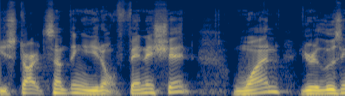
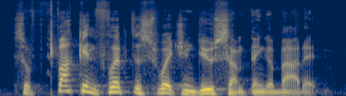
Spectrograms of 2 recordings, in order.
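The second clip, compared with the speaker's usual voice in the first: ordinary talk, nothing marked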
